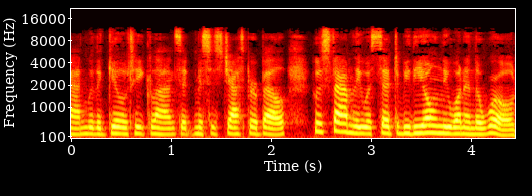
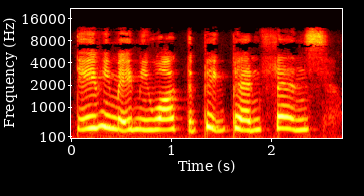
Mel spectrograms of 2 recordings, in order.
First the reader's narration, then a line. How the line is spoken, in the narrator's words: wailed Dora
